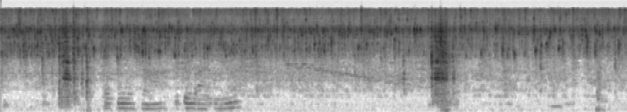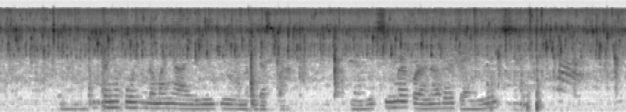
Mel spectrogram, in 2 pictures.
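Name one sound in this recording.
A metal pot lid clanks.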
